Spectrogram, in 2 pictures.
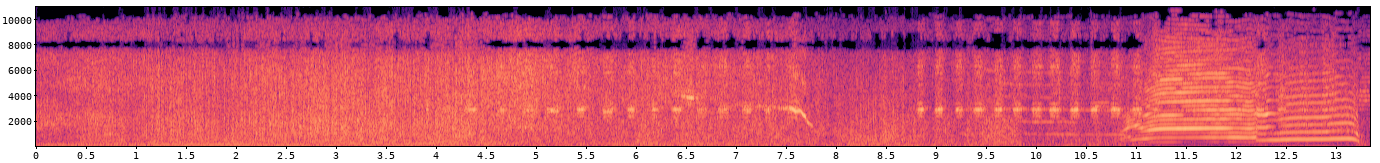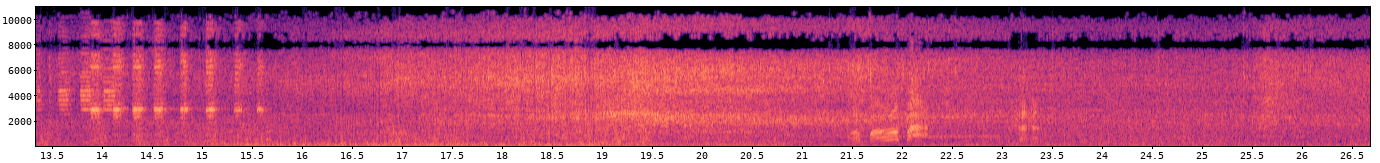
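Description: Sport motorcycle engines roar as the bikes ride through city traffic.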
